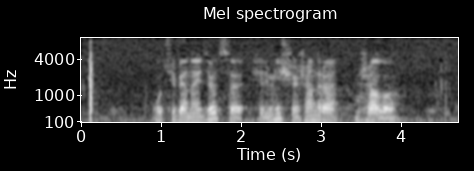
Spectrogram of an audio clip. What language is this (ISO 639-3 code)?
rus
